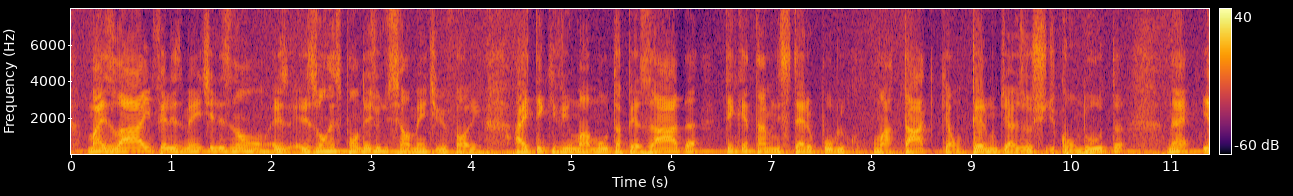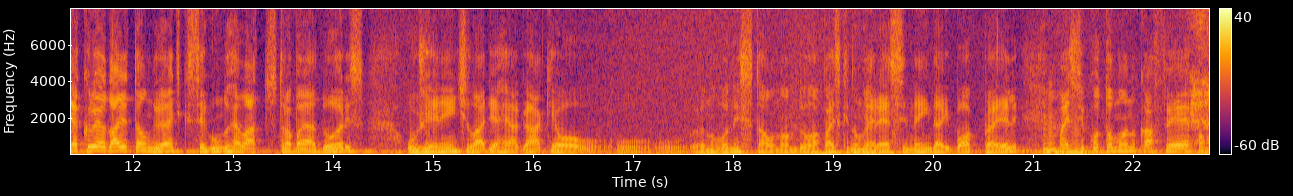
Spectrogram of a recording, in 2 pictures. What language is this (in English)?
Portuguese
